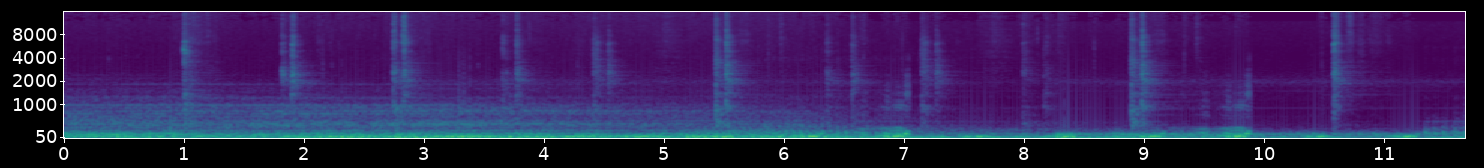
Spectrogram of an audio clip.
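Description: Footsteps tap slowly on hard ground.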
